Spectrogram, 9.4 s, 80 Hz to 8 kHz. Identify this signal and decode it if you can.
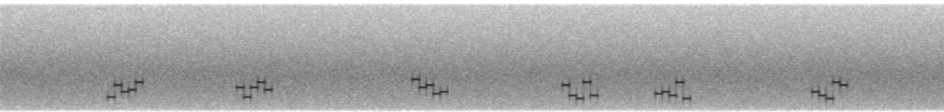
Five-tone selective call (ZVEI), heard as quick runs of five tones, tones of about 70 ms, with radio hiss. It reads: 28569 72796 07845 83193 45391 53198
